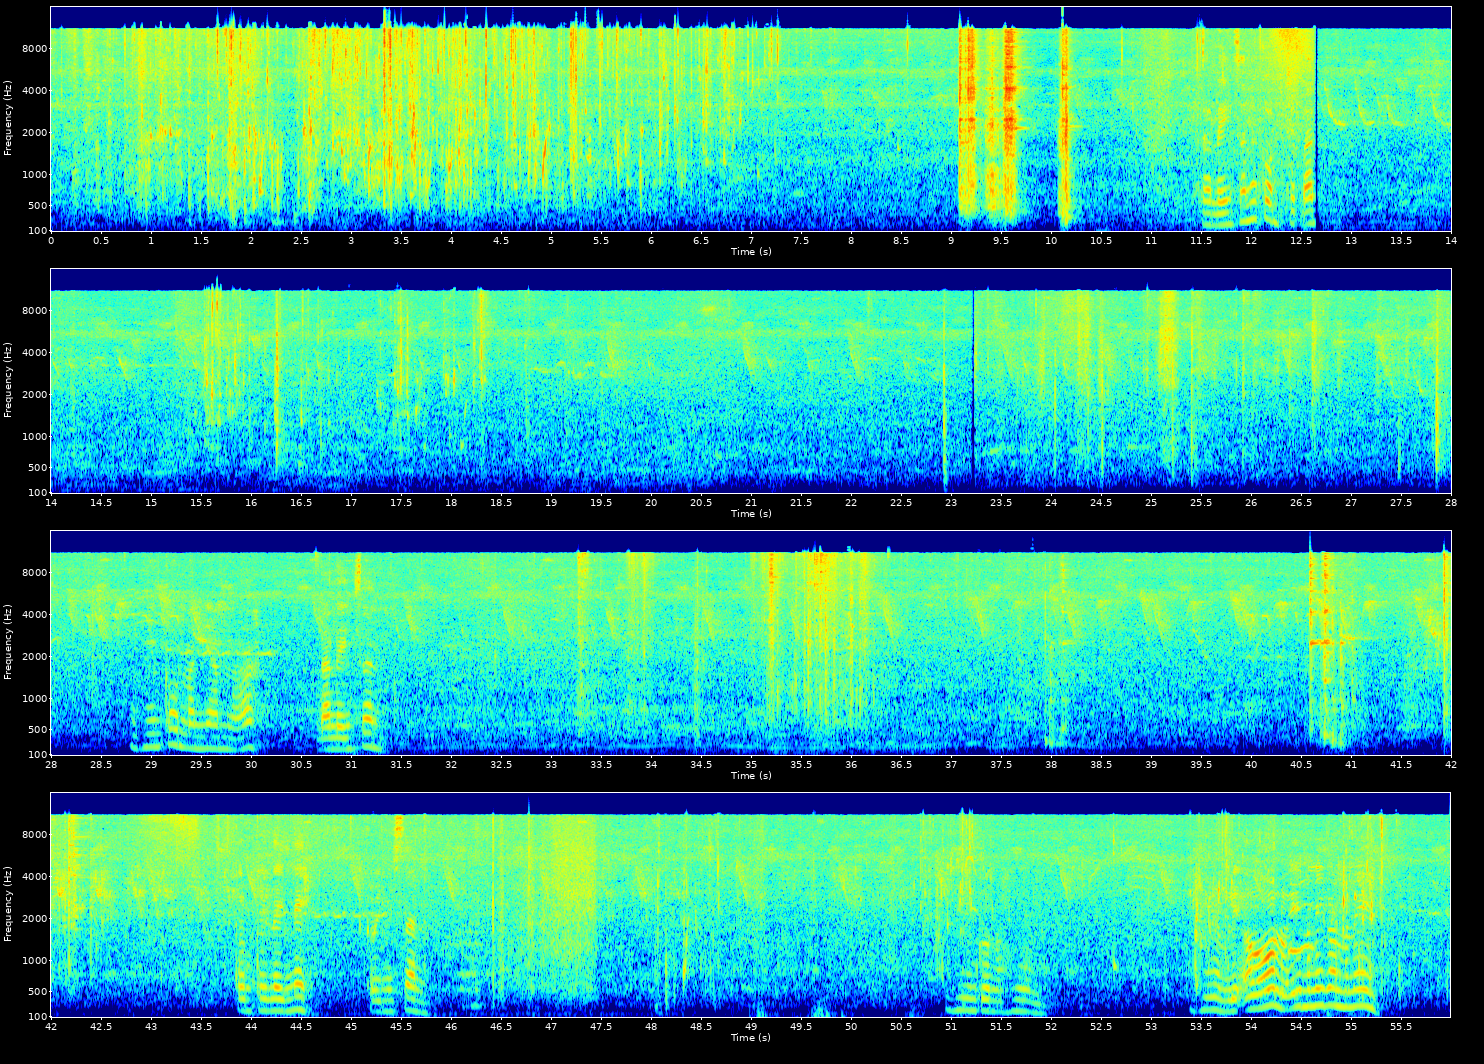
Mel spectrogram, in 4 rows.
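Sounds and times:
faint birds chirping: 0:00.0 - 0:55.9
water dripping and splashing into basin: 0:00.4 - 0:07.6, 0:15.4 - 0:18.8, 0:48.0 - 0:49.0, 0:49.9 - 0:51.9, 0:52.5 - 0:55.8
metal spoon clinking on a pot: 0:40.6 - 0:41.1.

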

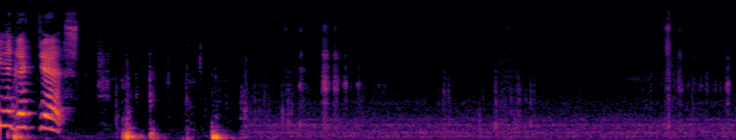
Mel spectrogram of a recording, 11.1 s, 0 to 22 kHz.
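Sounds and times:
hooves thudding on wooden stairs: 0:01.8 - 0:03.7.

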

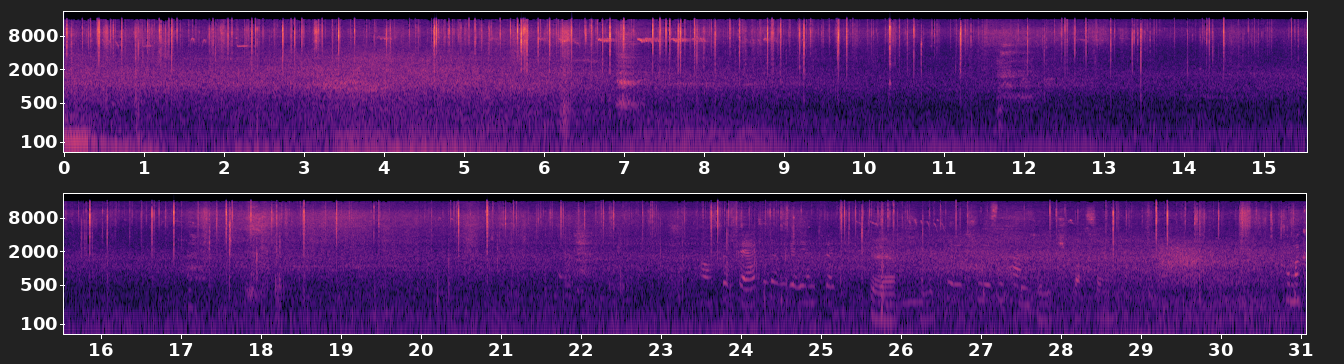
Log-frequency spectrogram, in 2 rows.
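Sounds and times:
campfire crackling and popping: 0:00.0 - 0:31.0.

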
